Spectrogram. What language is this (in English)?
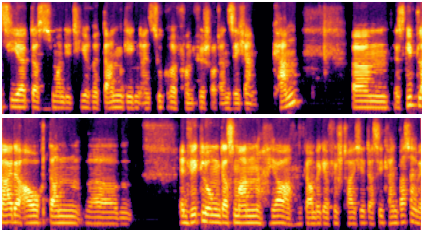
German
